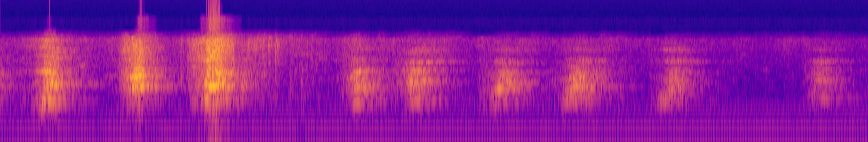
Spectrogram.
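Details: Dog on a street on the outskirts of Nairobi, Kenya, herding cattle away from a roaming lion, caught on CCTV; eight gruff barks about one per second, the first three loudest, later ones softer, with a steady low hum behind.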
